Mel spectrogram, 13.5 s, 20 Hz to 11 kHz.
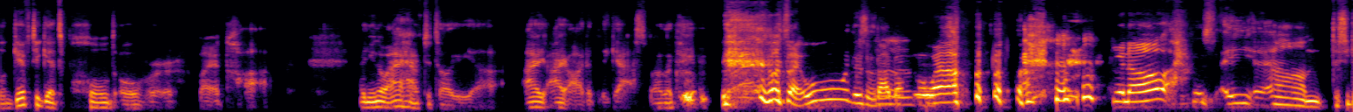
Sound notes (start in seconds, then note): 7.1 gasping; 12.4 laughs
